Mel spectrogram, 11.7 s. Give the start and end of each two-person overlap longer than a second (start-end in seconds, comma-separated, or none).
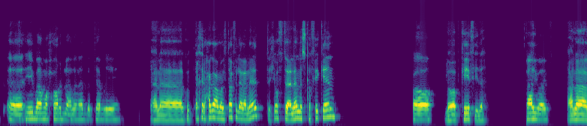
none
